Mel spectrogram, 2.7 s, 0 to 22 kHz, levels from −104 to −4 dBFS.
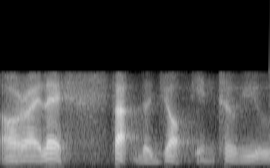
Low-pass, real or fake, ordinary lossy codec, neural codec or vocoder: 3.6 kHz; fake; none; codec, 24 kHz, 0.5 kbps, DualCodec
